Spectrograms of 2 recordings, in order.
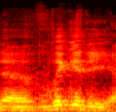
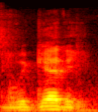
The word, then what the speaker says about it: Ligeti: There's this composer named Ligeti, I think is how you pronounce his name. Or if you want to pronounce it like an Italian, it's Ligeti. But I think he's Hungarian, so I think it's Ligeti.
